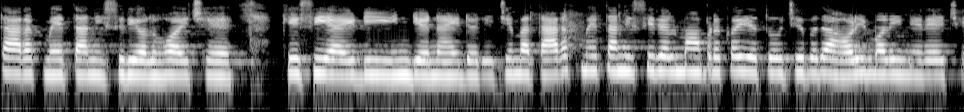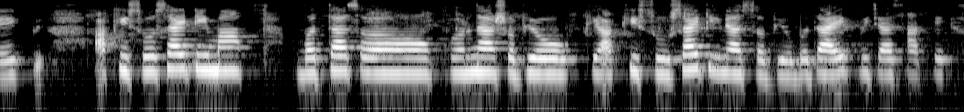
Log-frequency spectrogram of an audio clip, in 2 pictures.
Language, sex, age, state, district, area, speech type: Gujarati, female, 30-45, Gujarat, Morbi, urban, spontaneous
